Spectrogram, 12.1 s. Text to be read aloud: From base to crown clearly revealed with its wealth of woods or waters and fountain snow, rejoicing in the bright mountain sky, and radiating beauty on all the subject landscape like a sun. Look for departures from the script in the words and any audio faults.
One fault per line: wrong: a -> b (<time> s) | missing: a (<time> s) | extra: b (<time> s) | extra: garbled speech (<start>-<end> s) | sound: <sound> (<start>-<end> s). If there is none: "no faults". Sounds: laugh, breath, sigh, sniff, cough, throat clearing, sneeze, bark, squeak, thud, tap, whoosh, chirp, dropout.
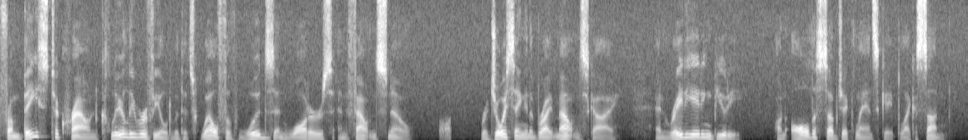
wrong: or -> and (3.5 s)
sound: laugh (5.5-5.7 s)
